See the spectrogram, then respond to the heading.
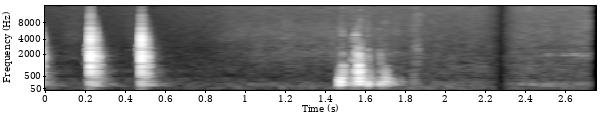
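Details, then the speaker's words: Over-20-year-old Swedish-built small yacht's teak deck, hammer-tap survey: crisp sharp taps on well-bonded sound teak, then duller, lower, hollow taps where a plank has lost adhesion to the underlying deck and will probably need lifting and rebonding. "so here you can hear the teak is sound and here the teak is"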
